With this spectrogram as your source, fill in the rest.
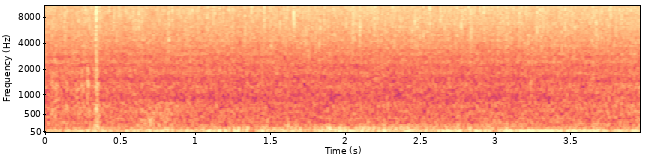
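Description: Wind blows with a low, steady rumble.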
